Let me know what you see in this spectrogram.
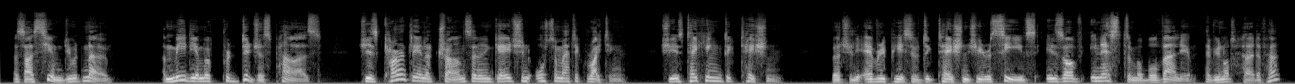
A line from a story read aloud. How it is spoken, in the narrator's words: said Standish a little crossly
